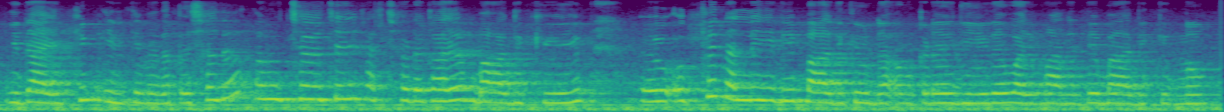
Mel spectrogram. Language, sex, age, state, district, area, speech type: Malayalam, female, 18-30, Kerala, Ernakulam, rural, spontaneous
